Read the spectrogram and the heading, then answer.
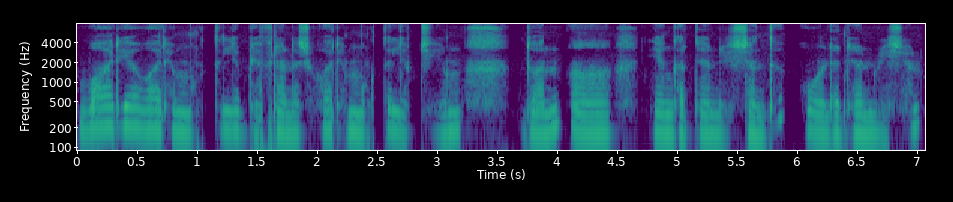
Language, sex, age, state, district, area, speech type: Kashmiri, female, 30-45, Jammu and Kashmir, Pulwama, rural, spontaneous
